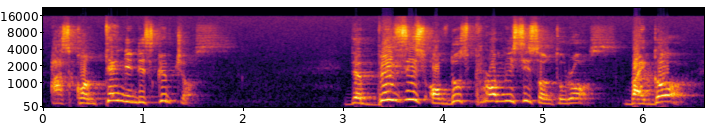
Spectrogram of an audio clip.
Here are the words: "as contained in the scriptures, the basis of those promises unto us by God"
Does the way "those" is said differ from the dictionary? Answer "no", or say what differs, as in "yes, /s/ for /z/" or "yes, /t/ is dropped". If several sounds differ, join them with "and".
yes, /s/ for /z/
